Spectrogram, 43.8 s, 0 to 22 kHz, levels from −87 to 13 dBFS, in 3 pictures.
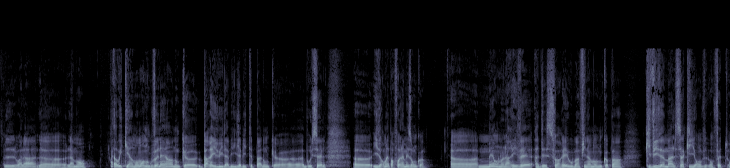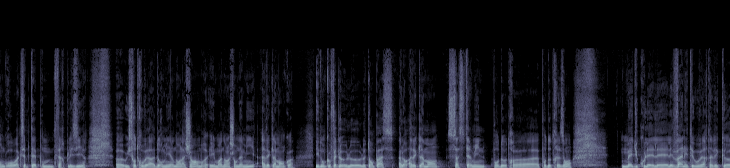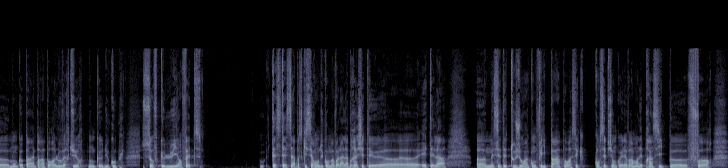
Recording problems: squashed, flat; heavily

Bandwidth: 15.5 kHz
